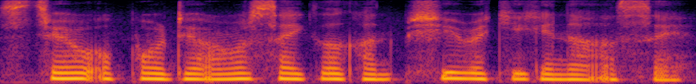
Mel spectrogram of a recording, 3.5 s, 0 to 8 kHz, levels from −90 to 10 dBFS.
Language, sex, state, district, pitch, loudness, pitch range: Nagamese, female, Nagaland, Dimapur, 190 Hz, -12 LUFS, 180-195 Hz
